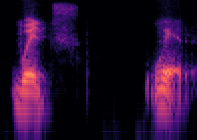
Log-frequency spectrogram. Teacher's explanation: there is that that slight d sound before the th that you need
